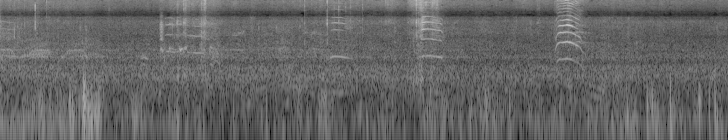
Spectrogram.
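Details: Gulls by the shore: a few quick high yelps in the second half, including a sharp descending cry near the end, against thumping surf and wind.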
